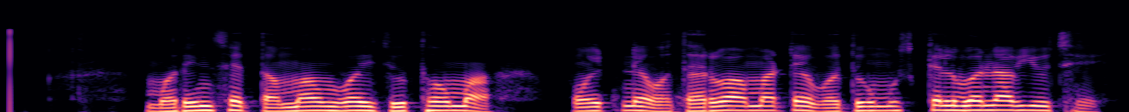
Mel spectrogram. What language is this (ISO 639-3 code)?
guj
